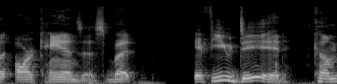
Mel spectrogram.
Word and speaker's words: Arkansas: That's Arkansas. And here's the thing, they taught us why it's pronounced that way in Arkansas history.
